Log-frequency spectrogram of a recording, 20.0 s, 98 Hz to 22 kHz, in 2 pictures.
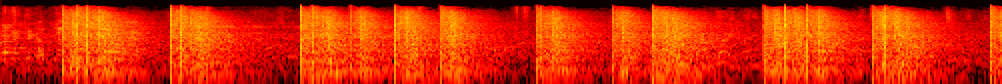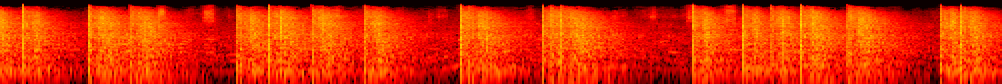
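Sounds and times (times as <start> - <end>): fireworks bursting with rumbling tail: 0.0 - 20.0.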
